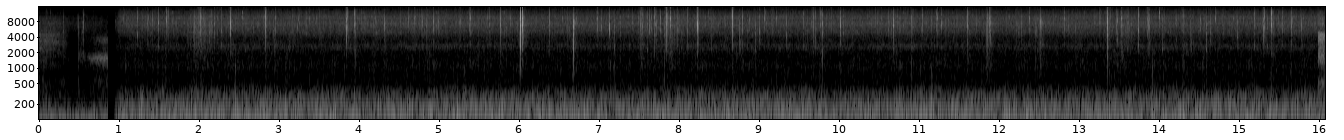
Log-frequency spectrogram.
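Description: Campfire burning outdoors on a cold night, a steady low rushing roar with scattered sharp crackles and pops throughout, fairly quiet and with no talking.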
